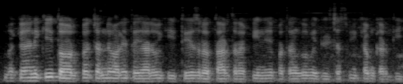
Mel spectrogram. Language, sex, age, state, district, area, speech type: Urdu, male, 30-45, Delhi, South Delhi, urban, read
